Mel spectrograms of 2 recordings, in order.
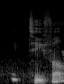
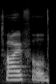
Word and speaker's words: Teufel: Tifel, Okay, what is your other You offer? accept these terms. It's pronounced Teufel, by the way.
